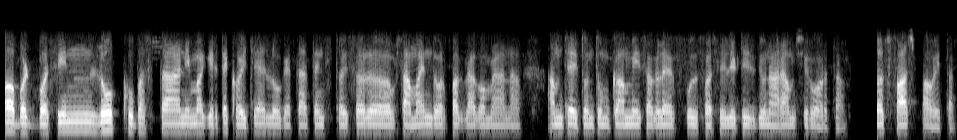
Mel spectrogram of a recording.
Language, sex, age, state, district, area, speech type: Goan Konkani, male, 18-30, Goa, Bardez, urban, conversation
